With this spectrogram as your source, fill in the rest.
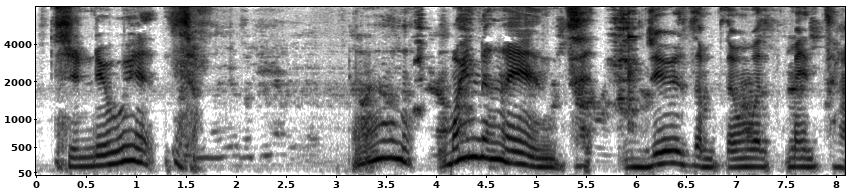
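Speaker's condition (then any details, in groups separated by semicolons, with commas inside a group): Muscular dystrophy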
